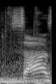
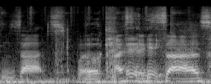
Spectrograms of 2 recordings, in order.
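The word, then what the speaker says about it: Saaz: then you've got um size hops or i've heard someone's corrected me and they're pronounced zots okay and these are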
